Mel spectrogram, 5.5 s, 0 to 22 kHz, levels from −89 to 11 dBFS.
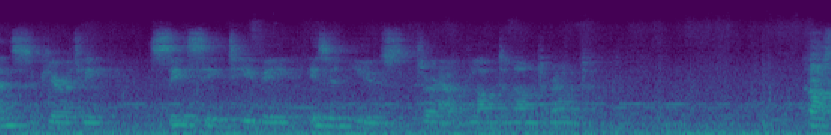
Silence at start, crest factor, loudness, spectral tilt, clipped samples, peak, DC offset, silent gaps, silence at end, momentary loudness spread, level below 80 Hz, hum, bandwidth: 0 s; 18 dB; -42 LUFS; -3.5 dB/octave; under 0.1%; -24 dBFS; under 0.1%; none; 0 s; 10 LU; -48 dBFS; none; 16.5 kHz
